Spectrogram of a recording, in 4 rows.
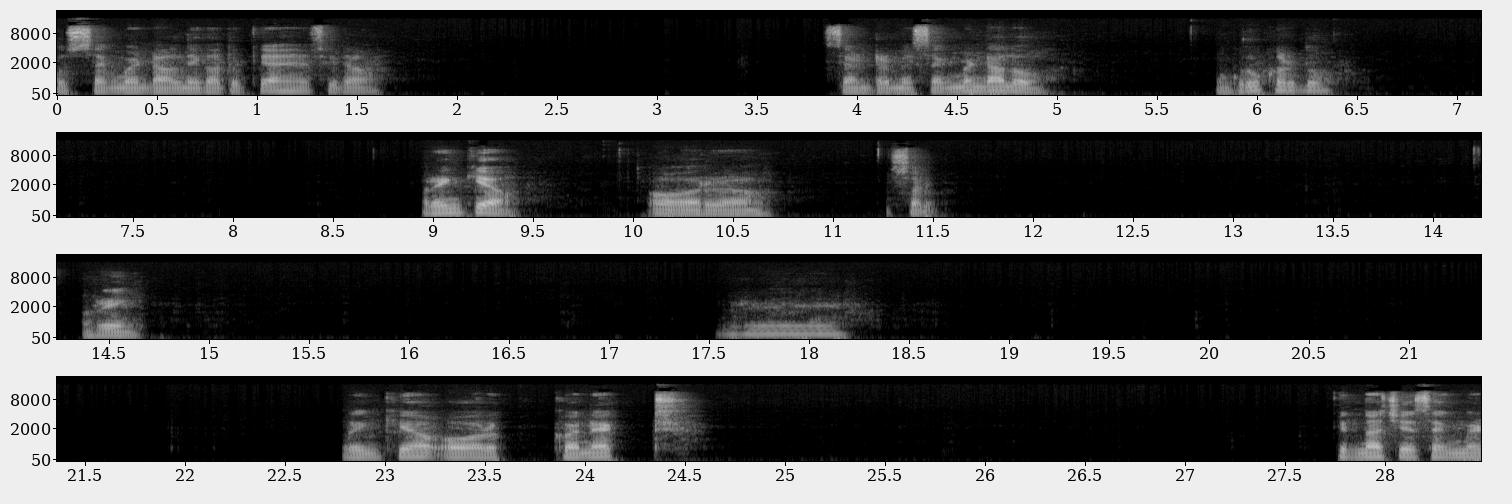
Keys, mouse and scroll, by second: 0.0 click, 2.1 click, 4.7 click, 6.3 click, 7.9 alt+middle click, 9.1 click, 11.1 click, 12.0 click, 14.1 click, 16.6 click, 17.2 click, 18.6 click, 19.9-21.1 alt+middle drag, 22.2 click, 23.7 click, 27.9 click.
